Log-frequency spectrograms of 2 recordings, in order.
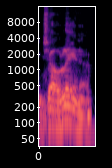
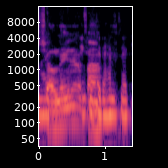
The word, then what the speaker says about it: Jolina: Miss says I you can call me Jolina. Okay. Miss Jolina saying it correctly. Thank you, Miss Jolene.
